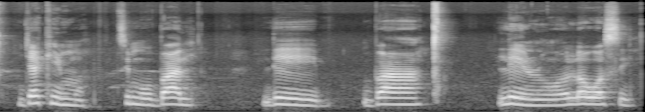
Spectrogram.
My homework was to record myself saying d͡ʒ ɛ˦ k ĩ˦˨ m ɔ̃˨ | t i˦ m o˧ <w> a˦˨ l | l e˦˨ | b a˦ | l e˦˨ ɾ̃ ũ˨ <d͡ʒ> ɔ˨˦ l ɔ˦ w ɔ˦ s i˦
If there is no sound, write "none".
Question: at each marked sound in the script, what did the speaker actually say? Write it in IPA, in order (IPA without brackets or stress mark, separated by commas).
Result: b, none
